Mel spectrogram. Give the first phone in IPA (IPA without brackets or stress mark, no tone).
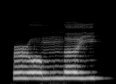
ɹ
